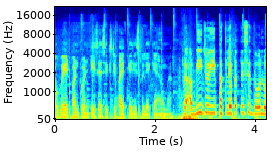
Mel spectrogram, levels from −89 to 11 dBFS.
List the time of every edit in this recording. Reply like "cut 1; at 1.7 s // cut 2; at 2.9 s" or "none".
cut 1; at 2.5 s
